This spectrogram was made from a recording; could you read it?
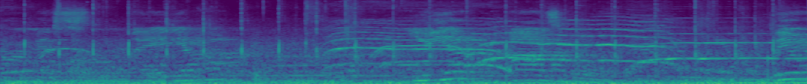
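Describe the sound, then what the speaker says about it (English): Outdoor crowd at a Fremont, Ohio street cruise-in cheers and claps for a contestant, with whoops, shouts and scattered children's voices forming a lively, continuous din. "please give me a warm round of applause for Miss Leah"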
